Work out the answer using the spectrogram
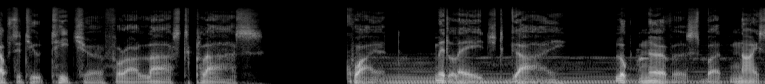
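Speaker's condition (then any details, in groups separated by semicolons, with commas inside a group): No condition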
